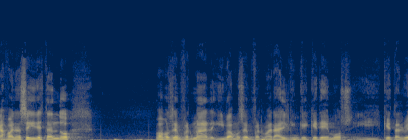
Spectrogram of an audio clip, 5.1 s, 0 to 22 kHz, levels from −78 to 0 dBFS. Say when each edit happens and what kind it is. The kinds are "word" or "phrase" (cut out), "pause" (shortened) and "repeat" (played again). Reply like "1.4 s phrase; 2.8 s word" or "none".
1.9 s phrase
